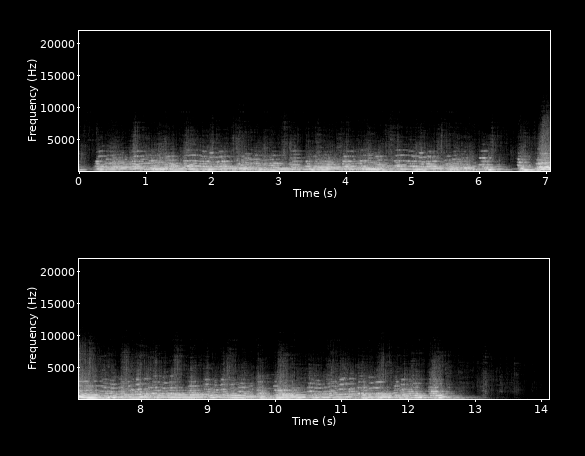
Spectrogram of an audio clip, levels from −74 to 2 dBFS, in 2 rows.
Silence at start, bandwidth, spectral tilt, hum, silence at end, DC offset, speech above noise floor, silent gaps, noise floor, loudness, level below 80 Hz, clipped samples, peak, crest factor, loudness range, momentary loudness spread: 0 s; 8.2 kHz; -7 dB/octave; none; 1.2 s; under 0.1%; 48 dB; none; -63 dBFS; -16 LUFS; -66 dBFS; under 0.1%; 0 dBFS; 16 dB; 3 LU; 6 LU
